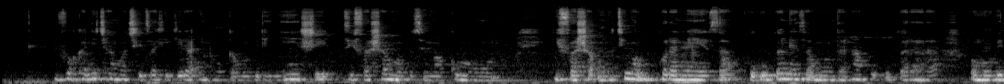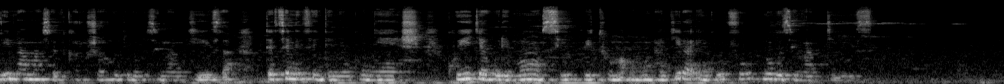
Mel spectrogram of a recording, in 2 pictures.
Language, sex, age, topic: Rundi, female, 25-35, agriculture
